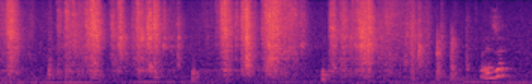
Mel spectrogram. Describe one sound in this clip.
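Wrapping paper rips and crinkles loudly in quick bursts.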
